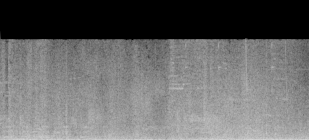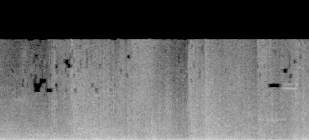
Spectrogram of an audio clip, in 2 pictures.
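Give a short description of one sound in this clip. Game spells burst and crackle in a fight.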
